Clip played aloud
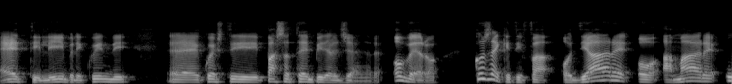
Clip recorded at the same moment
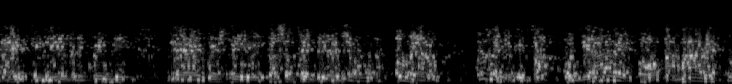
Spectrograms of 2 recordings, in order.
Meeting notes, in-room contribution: none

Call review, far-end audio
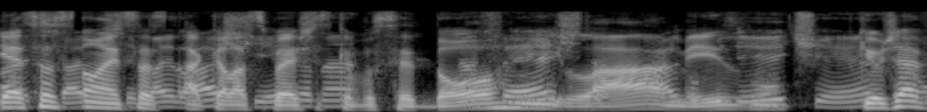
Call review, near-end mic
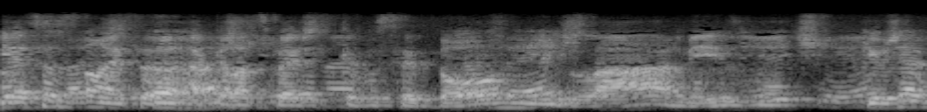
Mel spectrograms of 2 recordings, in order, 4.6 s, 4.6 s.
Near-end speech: present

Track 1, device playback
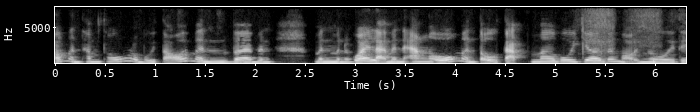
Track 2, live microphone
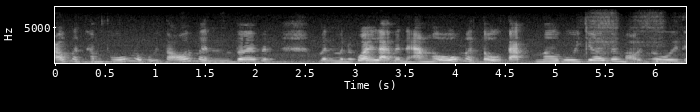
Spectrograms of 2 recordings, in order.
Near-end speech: none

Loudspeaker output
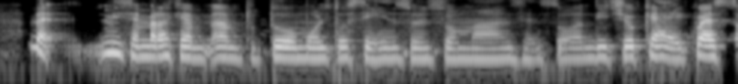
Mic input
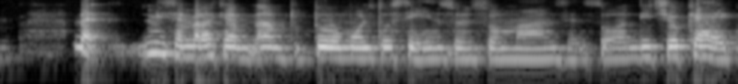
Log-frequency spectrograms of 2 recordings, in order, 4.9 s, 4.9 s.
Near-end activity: none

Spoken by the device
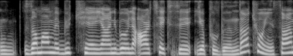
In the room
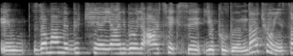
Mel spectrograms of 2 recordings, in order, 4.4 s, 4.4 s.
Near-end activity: none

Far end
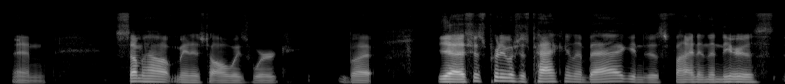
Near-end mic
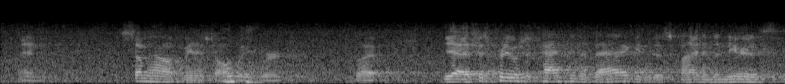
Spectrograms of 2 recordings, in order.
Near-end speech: present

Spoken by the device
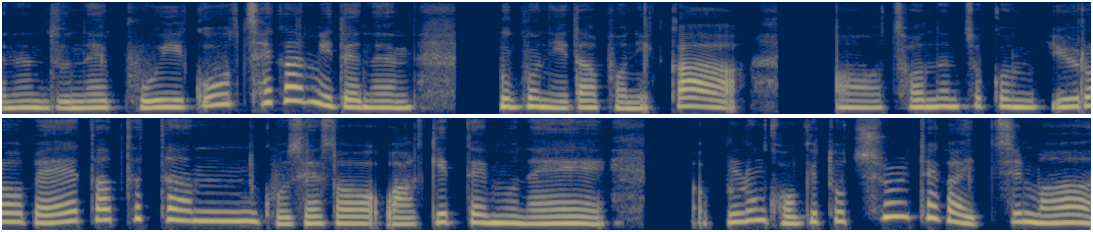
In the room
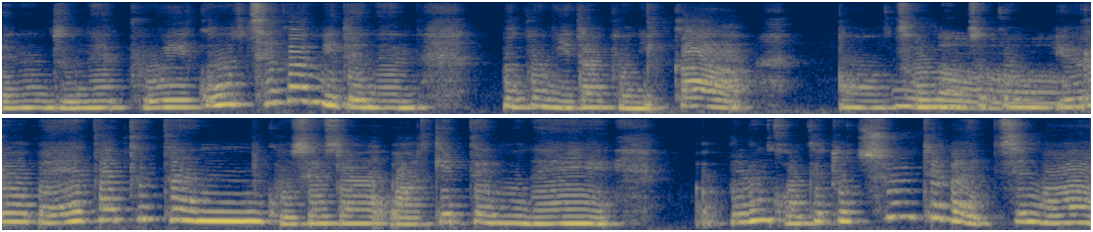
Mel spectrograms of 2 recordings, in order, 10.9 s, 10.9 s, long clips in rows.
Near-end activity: present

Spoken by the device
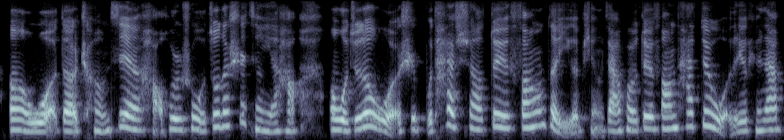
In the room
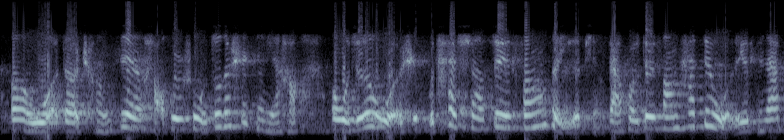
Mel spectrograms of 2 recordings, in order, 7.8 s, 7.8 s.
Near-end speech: none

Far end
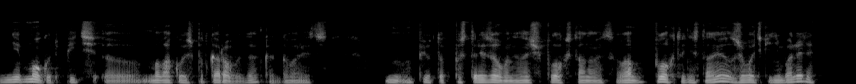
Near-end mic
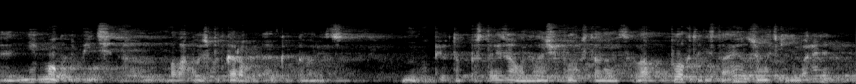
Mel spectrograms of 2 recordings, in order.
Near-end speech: none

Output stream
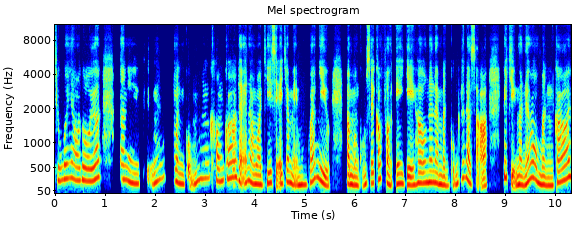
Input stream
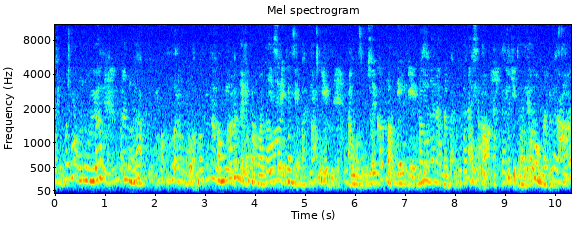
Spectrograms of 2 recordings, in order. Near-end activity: present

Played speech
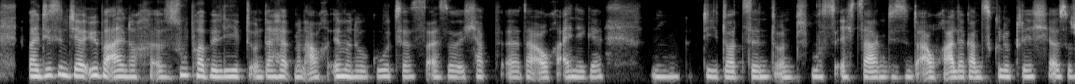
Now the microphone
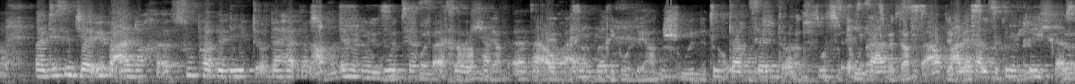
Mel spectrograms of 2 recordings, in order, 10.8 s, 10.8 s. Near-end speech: present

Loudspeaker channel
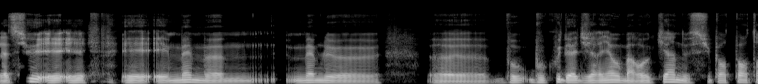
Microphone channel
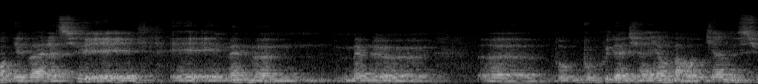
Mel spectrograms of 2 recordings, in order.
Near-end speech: none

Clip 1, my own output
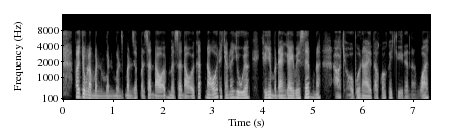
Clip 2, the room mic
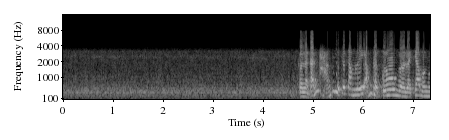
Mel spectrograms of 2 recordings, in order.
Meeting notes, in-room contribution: present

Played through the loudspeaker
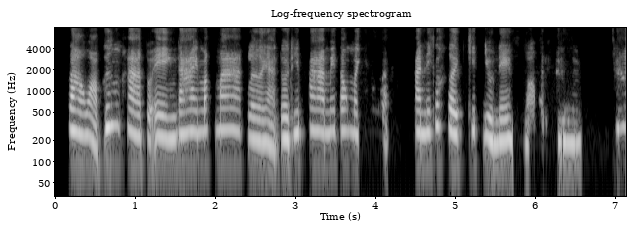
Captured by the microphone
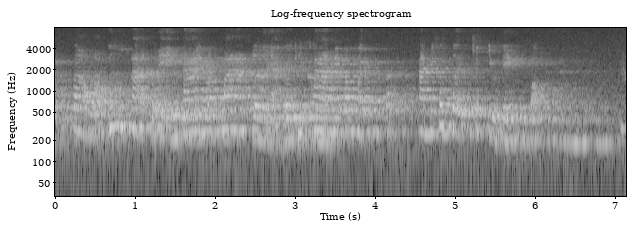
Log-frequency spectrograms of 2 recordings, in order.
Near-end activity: present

